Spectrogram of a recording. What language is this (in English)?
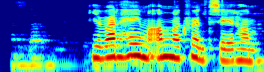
Icelandic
